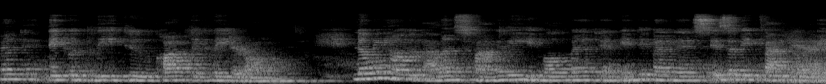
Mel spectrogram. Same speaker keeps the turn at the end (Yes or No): No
